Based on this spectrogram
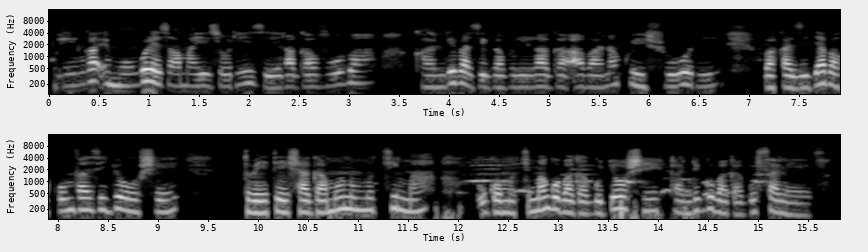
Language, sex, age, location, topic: Kinyarwanda, female, 18-24, Musanze, agriculture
